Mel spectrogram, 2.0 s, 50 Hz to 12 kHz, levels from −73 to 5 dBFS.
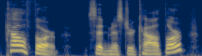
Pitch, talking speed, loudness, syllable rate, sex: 190 Hz, 120 wpm, -15 LUFS, 3.4 syllables/s, female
